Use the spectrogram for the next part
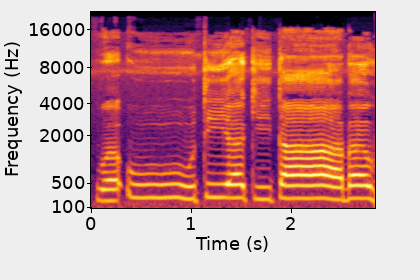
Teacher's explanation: واو ساکن سے پہلے پیش ہے اس لیے واو مدہ ہوگا، واو مدہ کو ایک الف کے برابر کھینچ کر پڑھیں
